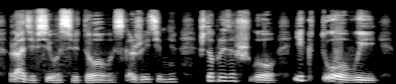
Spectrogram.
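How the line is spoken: Tearful, sobbing. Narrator (Russian): Утирая слезы и всхлипывая, проговорила

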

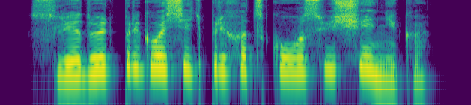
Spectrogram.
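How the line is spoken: Uncertain suggestion, woman. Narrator (Russian): неуверенно предложила жена Густава

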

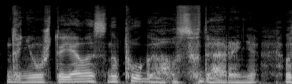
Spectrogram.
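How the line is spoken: Breathless exclamation after laughing. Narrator (Russian): воскликнул лорд Элрингтон, отсмеявшись и переведя дух

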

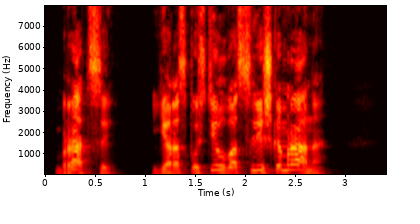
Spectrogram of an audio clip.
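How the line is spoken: Sudden shout. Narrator (Russian): закричал он внезапно

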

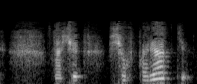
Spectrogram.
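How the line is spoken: Tearful question. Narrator (Russian): спросила сквозь слезы Кристина

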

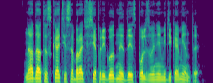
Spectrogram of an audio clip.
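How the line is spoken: Plain. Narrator (Russian): сказала Рэйчел

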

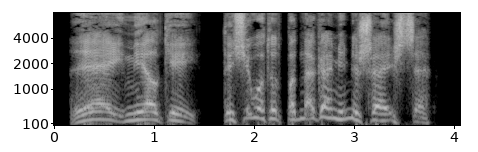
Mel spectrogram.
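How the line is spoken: Nasty hoarse voice. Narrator (Russian): раздался противный хрипловатый голос

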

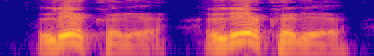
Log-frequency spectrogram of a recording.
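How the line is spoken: Hetman shouting. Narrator (Russian): закричал гетман

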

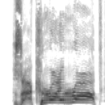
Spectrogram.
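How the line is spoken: Yelling. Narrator (Russian): заорал Егор

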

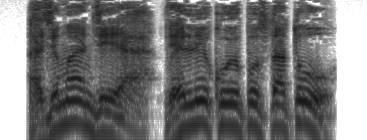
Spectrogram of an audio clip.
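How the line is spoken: Uneasy shout. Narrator (Russian): крикнул, всей своей кожей чувствуя недоброе

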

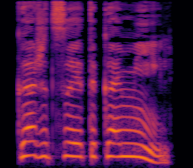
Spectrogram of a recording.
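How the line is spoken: Drawl. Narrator (Russian): протянул Вова

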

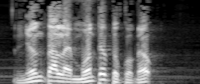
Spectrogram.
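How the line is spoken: Raised voice. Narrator (Vietnamese): Yến Nam Thiên cao giọng

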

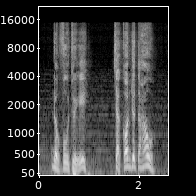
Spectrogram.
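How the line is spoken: Repeated loud screaming. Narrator (Vietnamese): Vân vẫn chưa buông tha, cô liên tục gào lớn

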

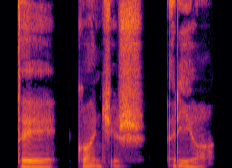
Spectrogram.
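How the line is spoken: Insinuating, silky. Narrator (Russian): Вкрадчиво обещаю я

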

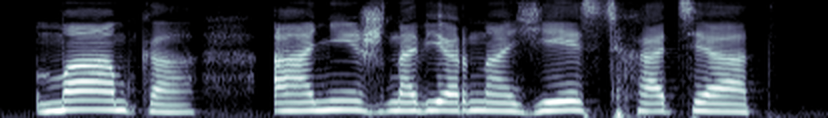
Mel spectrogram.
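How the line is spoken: Loud young girl. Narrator (Russian): какая-то девчонка громко сказала

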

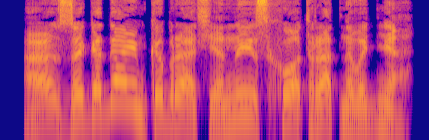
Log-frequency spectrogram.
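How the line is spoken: Booming, mocking low voice. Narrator (Russian): Как из бочки насмешливо прогудел низкий голос знакомый по торожихе

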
